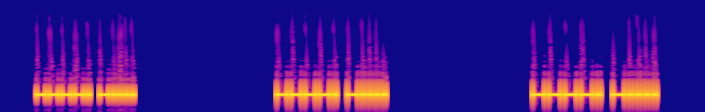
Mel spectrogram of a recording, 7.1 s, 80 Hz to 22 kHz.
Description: Morse code, heard as a keyed tone, about 34 wpm, 700 Hz. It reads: 96 96 96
